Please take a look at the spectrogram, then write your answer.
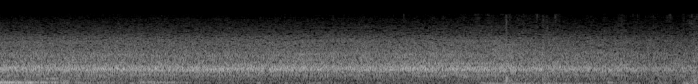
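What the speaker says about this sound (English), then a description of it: "This crowd bringing an ear-splitting welcome to their visitors." A loud stadium crowd at a college football game roars in a continuous, dense wall of noise, sustained throughout without breaks.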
